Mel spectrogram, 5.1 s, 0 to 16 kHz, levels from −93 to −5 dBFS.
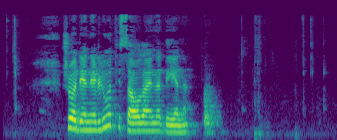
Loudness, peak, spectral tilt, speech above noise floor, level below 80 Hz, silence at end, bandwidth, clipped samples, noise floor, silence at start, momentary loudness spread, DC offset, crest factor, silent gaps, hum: -20 LUFS; -4 dBFS; -5.5 dB/octave; 45 dB; -66 dBFS; 1.85 s; 11.5 kHz; under 0.1%; -65 dBFS; 0.95 s; 19 LU; under 0.1%; 20 dB; none; none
